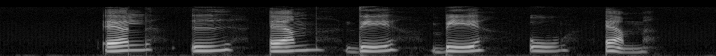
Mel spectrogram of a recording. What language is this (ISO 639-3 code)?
swe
